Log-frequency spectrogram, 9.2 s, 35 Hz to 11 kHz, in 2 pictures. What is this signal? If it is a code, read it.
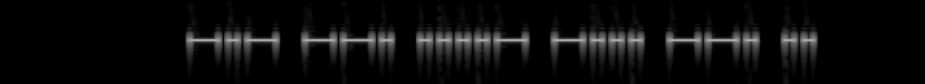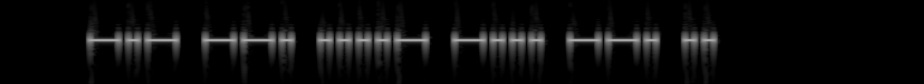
Morse code, heard as a keyed tone, about 25 wpm, 700 Hz. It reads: KG4BGI KG4BGI
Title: USA Call Signs - 6 Characters - Repeated 2x - 25wpm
